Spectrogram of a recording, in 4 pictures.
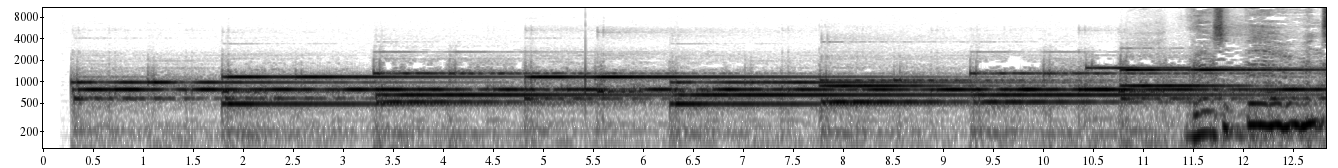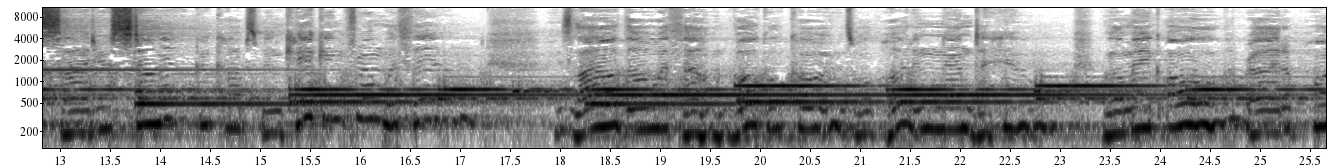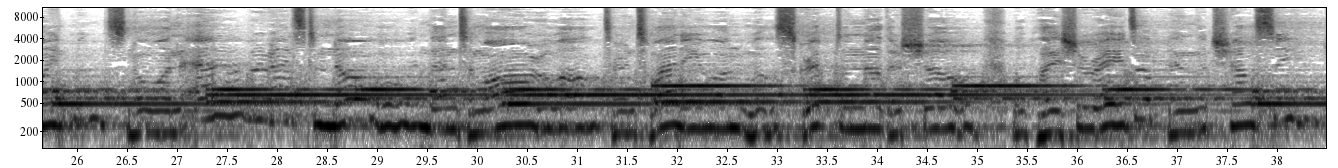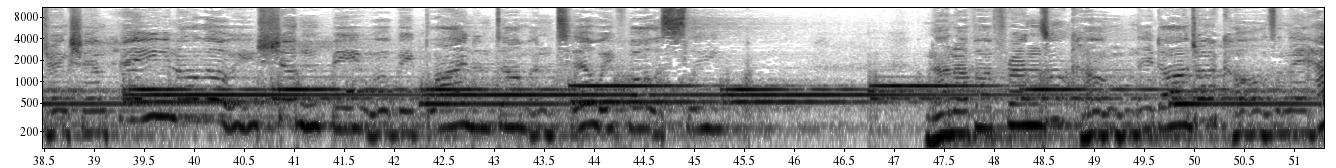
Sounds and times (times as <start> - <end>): Music: 0.3 - 51.3.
